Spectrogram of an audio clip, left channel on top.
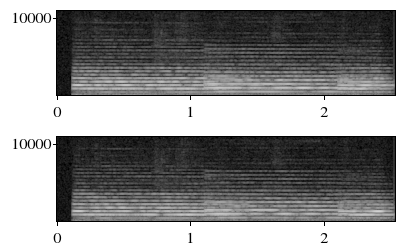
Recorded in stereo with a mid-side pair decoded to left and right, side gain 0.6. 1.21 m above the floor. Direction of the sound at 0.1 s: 30° left.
